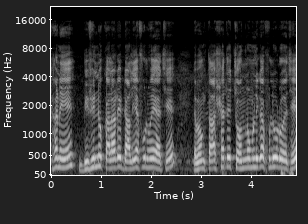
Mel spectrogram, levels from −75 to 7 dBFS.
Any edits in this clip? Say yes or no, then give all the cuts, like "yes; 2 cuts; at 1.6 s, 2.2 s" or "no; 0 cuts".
no; 0 cuts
